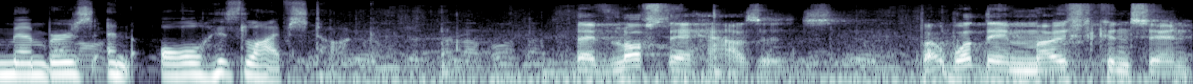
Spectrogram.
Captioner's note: speaking alternate language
